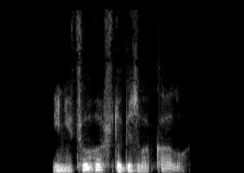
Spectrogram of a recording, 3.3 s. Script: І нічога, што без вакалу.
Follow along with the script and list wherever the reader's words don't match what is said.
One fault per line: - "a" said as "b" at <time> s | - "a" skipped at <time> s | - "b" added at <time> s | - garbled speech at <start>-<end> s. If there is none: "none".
none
